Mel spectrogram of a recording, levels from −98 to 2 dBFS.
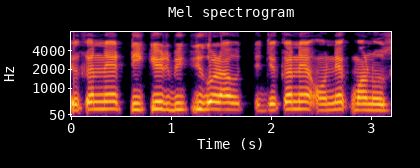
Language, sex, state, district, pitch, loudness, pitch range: Bengali, male, West Bengal, Malda, 245 Hz, -13 LUFS, 220-255 Hz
